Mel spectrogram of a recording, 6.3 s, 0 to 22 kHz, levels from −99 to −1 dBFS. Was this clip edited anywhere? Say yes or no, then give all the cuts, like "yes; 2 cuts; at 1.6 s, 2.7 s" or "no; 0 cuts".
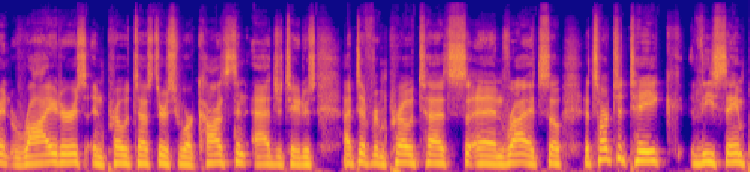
no; 0 cuts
